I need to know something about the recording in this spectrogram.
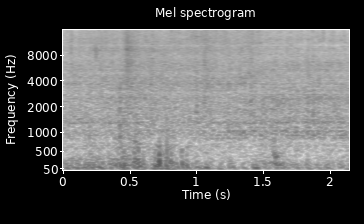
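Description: A vehicle's engine idling with a low, uneven rumble.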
